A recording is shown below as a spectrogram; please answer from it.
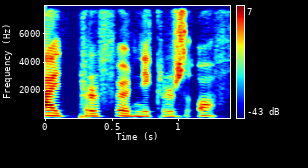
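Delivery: bad put-on Scottish accent. Retelling what a man said on the speaker's first day, bad scottish accent. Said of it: "He's like".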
